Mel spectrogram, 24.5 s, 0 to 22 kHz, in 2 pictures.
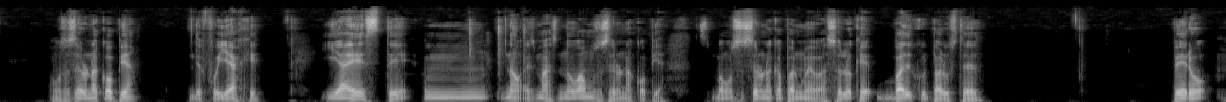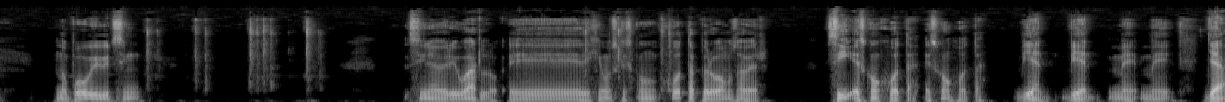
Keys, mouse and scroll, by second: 1.9 click, 5.5 ctrl+z, 7.8 click, 9.9 click, 11.6 click, 14.2 f, 14.8 o, 15.3 l, 15.8 a, 18.6 j, 19.0 e, 19.4 Return, 22.4 click.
